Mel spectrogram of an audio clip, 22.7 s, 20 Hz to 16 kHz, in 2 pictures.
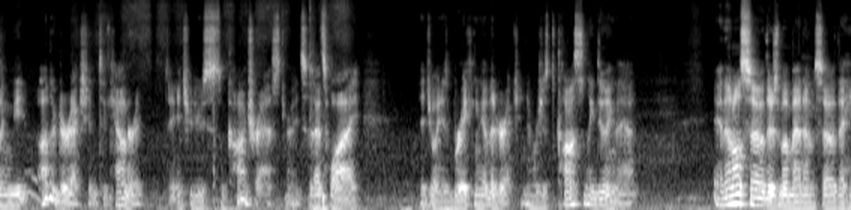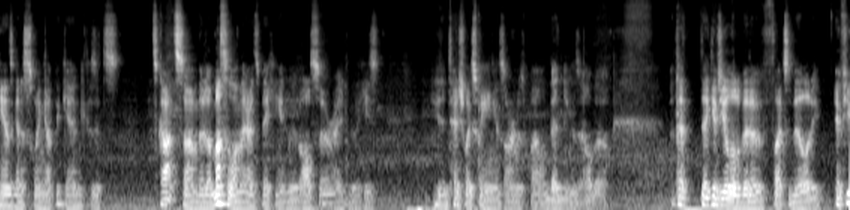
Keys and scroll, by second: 4.1 BackSpace.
